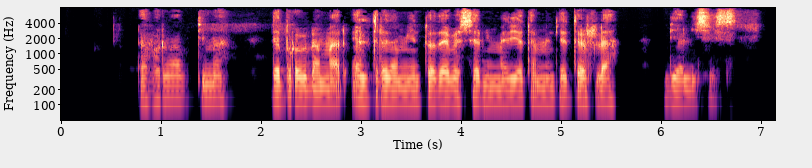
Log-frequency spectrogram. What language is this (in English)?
Spanish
